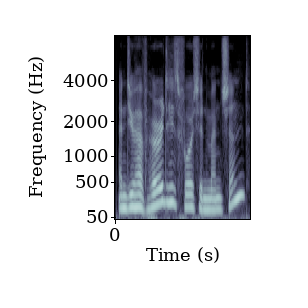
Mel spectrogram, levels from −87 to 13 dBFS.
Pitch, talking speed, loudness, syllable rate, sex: 170 Hz, 205 wpm, -15 LUFS, 5.7 syllables/s, male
